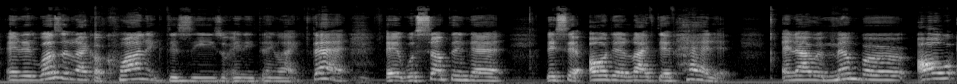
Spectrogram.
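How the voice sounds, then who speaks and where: A woman in her fifties hosting a faith-based motivational talk show, earnest and preacher-like, building to excited emphasis. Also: mid-range voice. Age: 50s. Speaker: podcast and radio show host.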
